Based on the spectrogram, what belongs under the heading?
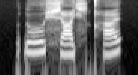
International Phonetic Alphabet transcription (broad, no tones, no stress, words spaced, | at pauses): ɗo ɕɑçqʰɛ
